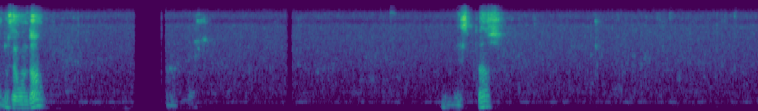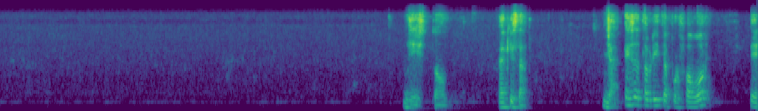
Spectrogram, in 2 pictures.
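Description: A man speaks calmly in short bursts through an online call.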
